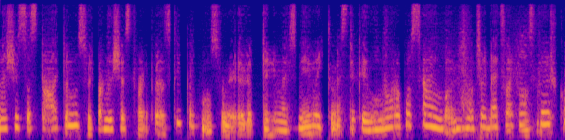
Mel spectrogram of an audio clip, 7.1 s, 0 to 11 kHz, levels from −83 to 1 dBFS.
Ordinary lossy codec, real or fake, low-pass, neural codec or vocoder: MP3, 96 kbps; fake; 9.9 kHz; codec, 44.1 kHz, 0.9 kbps, DAC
